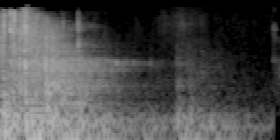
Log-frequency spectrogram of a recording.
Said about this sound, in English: We'll close the door.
